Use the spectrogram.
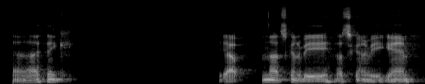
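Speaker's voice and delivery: low, quiet villain menace. Pretend. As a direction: gloat darkly like a villain. Gloating over opponent's doomed game.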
